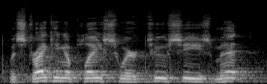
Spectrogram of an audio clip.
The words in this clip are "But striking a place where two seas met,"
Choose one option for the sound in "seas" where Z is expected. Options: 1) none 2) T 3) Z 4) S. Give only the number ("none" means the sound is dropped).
3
